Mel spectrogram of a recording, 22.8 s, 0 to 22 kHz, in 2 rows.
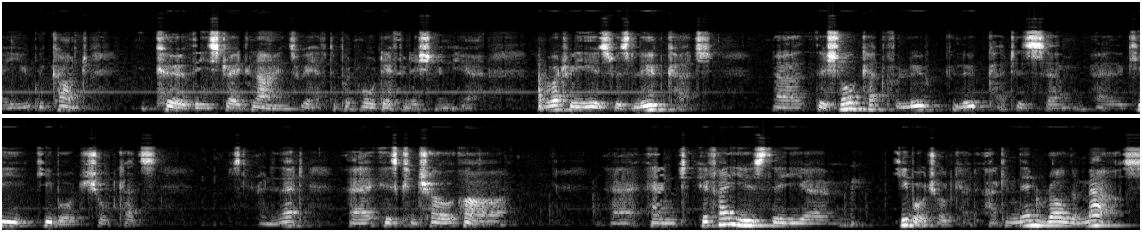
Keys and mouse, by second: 0.2-0.9 middle drag, 13.4 click, 16.0 ctrl+r.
